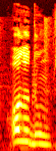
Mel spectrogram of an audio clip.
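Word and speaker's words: Olodum: che si chiama gli Oludum. – Che si chiama? – Gli Oludum. – Oludum, sì, Oludum. – Ok, tu mi correggi sempre sulla pronuncia.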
